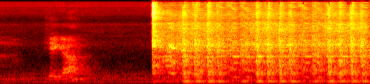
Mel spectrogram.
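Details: Holden VX Calais just after engine reinstallation, battery fitted: quiet, then steady starter cranking with even pulses that never catches; cranks but won't start, fuel pump not heard priming when key turned on.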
